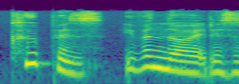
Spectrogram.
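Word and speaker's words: Cowper's gland: counters the acidic environment another accessory gland is kooper gland it is pronounced Koopas even though it is a strange spelling Koopa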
